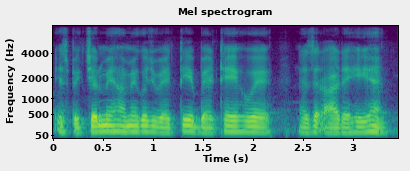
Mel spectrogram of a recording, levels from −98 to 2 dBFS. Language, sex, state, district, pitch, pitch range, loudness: Hindi, male, Assam, Kamrup Metropolitan, 105 Hz, 95-115 Hz, -17 LUFS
